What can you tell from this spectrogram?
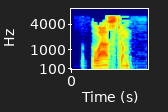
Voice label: "lasting", english; adjectives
